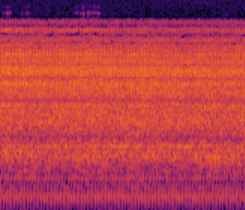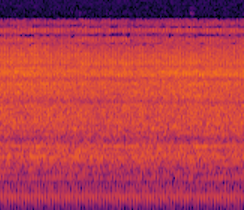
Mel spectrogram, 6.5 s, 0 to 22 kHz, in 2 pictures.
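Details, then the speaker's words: Kawasaki 9 hp small engine after a failed spark plug was found and carburetor gaskets were redone: crisp, even firing at steady fast idle, no misses; starts, holds idle and accelerates, running normally. "C'est le top, il fonctionne. Il tient le ralenti, il accélère, il démarre"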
